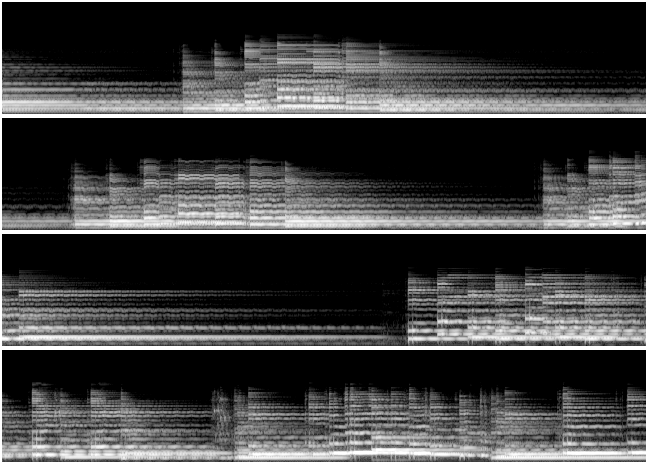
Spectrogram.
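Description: Electric guitar played through a Mattoverse Electronics Inflection Point modulation pedal, its notes wavering under the modulation. Chords are struck about every six seconds and left to ring and fade, then the playing gets busier for the last third.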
